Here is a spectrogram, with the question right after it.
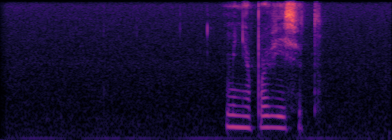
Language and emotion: Russian, sad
